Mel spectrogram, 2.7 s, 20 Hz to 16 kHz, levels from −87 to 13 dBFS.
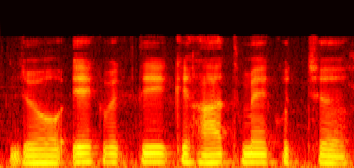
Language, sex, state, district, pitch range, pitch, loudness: Hindi, male, Bihar, Patna, 115-125 Hz, 120 Hz, -18 LUFS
